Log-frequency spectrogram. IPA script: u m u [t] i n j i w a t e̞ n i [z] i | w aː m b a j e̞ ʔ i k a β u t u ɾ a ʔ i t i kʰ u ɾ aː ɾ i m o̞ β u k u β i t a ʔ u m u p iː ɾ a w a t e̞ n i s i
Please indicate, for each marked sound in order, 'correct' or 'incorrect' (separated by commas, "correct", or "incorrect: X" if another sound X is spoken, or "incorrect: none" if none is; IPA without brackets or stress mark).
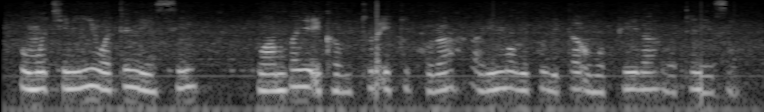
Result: incorrect: c, incorrect: s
